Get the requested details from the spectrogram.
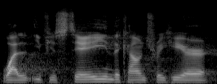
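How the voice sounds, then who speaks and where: A man's voice: lowish voice, level tone, moderate pace, bright, forceful tone, smooth. A man with an Italian accent, a native Italian speaker, answering as a startup founder on a panel, hesitantly searching for words. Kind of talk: informal spoken panel answer. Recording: reverberant hall.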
